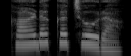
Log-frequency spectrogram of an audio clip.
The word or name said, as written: ಕಾಡಖಚೋರ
